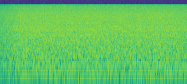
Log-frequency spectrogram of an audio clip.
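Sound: river water flowing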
